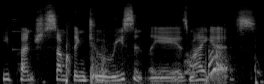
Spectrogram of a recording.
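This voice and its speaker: A woman's voice: mid-range voice, moderate pace, a crowd in the background. A woman chatting casually during a gaming roleplay session. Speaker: Minecraft roleplay player.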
